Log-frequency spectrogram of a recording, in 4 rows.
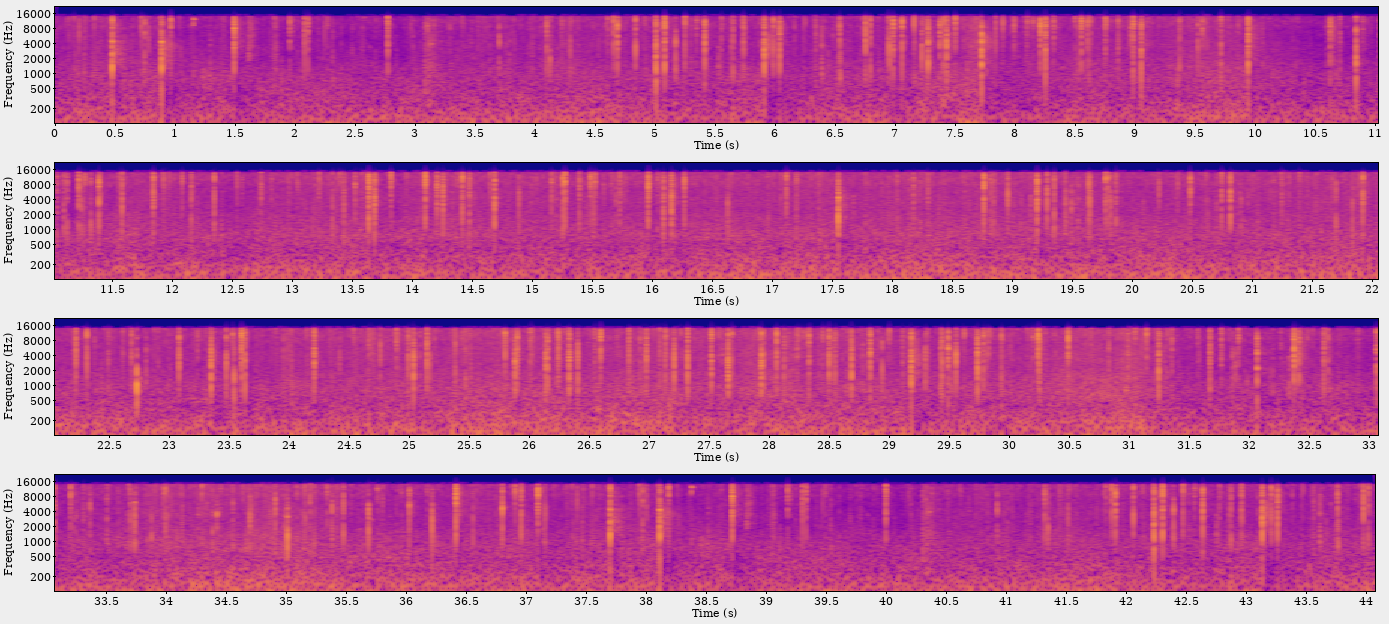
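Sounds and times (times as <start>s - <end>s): firewood crackling and popping: 0.0s - 44.0s
low sound of flames: 0.0s - 44.0s.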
